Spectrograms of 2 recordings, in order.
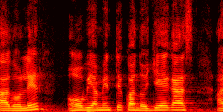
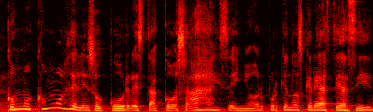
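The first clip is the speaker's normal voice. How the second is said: hushed, softer mock complaint to the Lord; a pretend plea to God, quiet and sorry for himself; mock lament; 7 dB quieter than usual. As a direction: grumble to heaven, much softer, half joking. Mock lament to God about exercise.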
